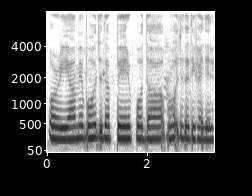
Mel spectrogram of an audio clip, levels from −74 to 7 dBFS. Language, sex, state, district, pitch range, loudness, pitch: Hindi, female, Arunachal Pradesh, Longding, 215-225 Hz, -13 LUFS, 220 Hz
